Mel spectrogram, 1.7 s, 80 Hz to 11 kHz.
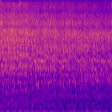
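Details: Honda VFR 750 after clutch basket repair (clutch-side knock that worsened when hot): warm idle while the clutch is pulled and released, with only faint camshaft ticking; the knock is completely gone, healthy.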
